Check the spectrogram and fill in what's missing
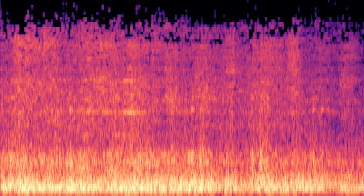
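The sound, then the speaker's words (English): A cargo train rumbles steadily along the tracks, its wheels clattering in a dense, continuous roar that stays loud throughout, with no voices. “Moscow, everything points to it, as does this train.”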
